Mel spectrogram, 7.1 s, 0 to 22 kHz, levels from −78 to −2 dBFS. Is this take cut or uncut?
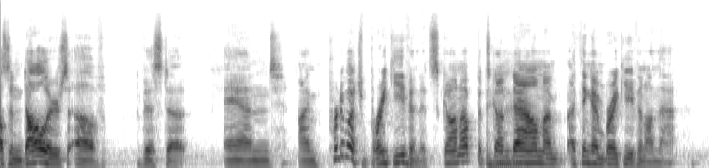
uncut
